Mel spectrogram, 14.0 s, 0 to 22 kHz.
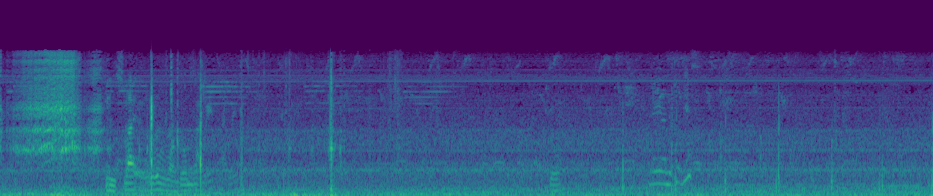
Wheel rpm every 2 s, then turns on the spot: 0, 0, 0, 0, 0, 0, 0.
none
